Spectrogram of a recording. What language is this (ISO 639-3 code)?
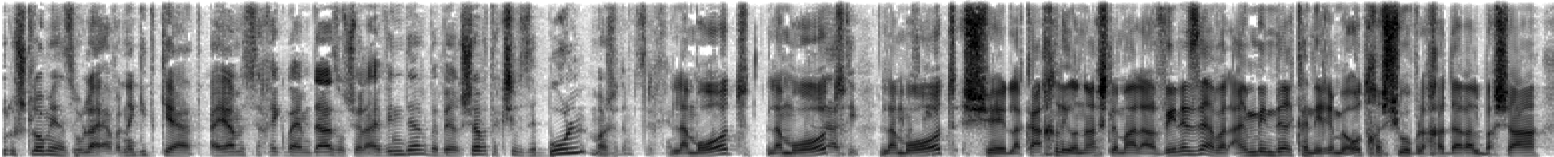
heb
